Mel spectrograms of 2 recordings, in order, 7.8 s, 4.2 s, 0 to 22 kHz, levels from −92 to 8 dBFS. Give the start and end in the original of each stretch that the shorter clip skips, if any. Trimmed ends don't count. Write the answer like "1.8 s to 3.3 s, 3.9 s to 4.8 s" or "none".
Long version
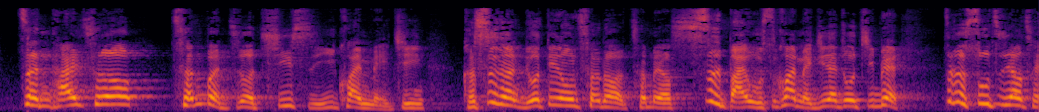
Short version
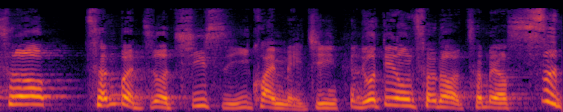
3.3 s to 3.9 s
